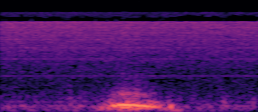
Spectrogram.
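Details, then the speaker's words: Aortic stenosis murmur: mid-systolic crescendo-decrescendo (diamond-shaped) harsh murmur rising and falling between a clear first and second heart sound. "is a valve stenosis you can pretty much hear the first heart sound and you clearly hear a second heart sound on the other side of it the murmur rises and falls between it's often termed a diamond-shaped murmur"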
